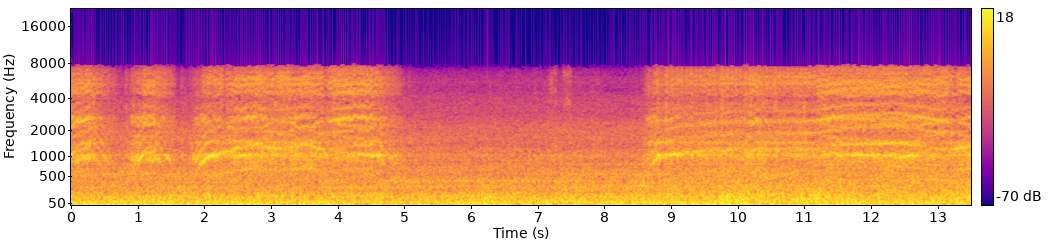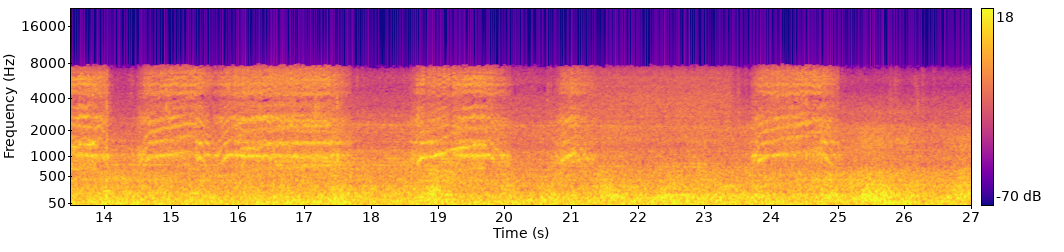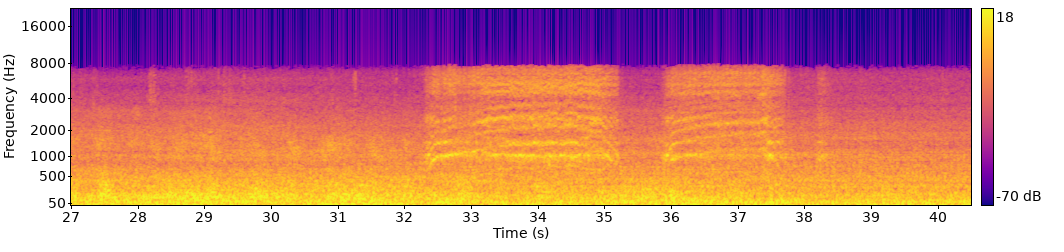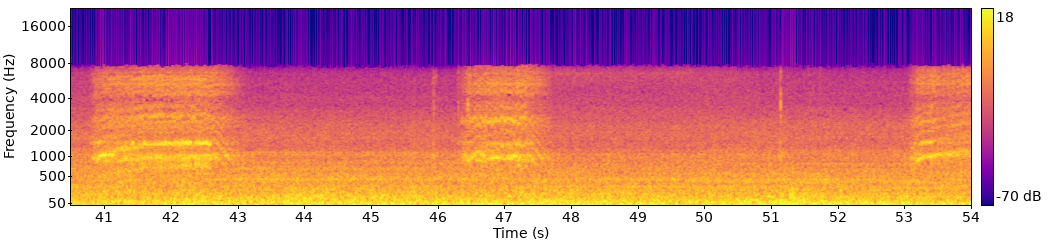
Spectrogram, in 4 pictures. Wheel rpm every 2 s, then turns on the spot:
50, 140, 60, 30, 80, 160, 160, 90, 120, 70, 30, 10, 60, 10, 10, 20, 110, 100, 100, 0, 70, 60, 0, 70, 10, 10, 50.
4-8 24-26 28-32 46-48 50-52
